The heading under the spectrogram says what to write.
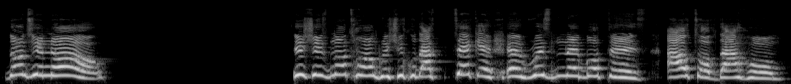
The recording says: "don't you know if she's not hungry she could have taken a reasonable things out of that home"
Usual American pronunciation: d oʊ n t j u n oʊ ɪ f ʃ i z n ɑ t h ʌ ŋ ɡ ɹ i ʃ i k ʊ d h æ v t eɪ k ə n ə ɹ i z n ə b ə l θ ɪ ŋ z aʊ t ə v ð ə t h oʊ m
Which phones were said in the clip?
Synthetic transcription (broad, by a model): d oʊ n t j u n oʊ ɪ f ʃ i z n ɑ t h ʌ ŋ ɡ ɹ i ʃ i k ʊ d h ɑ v t eɪ k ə ə ɹ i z n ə b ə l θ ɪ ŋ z aʊ t ə v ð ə t h oʊ m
